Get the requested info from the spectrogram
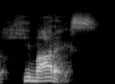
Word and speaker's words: Guimarães: So I think it's Bruno Guimarães.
